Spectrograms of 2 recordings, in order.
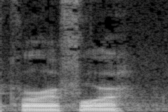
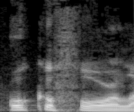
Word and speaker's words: Okorafor: I said Dr. Nnedi Okorafor. – Right. I kept wanting to call her Okafor, like all the basketball players who are named Okafor. But Okorafor writes this book, and like you said, kind of fills in that blank.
